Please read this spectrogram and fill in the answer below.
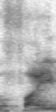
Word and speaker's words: phi: फाई, इसको फाई pronounce करते हैं, फाई।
